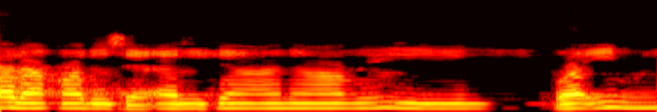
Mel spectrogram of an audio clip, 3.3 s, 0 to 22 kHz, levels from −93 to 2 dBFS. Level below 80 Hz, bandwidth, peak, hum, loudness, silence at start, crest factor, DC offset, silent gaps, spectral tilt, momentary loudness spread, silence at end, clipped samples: under -90 dBFS; 6.2 kHz; -10 dBFS; none; -27 LUFS; 0 s; 16 dB; under 0.1%; none; -7.5 dB/octave; 7 LU; 0 s; under 0.1%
